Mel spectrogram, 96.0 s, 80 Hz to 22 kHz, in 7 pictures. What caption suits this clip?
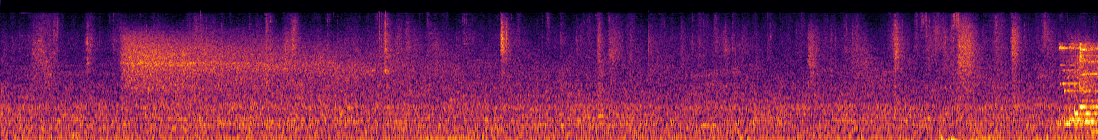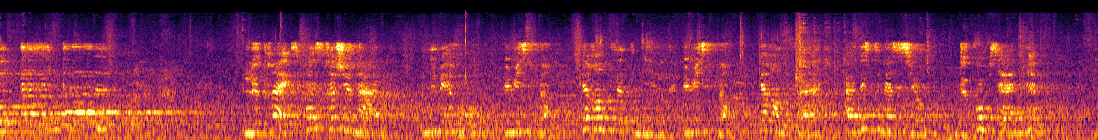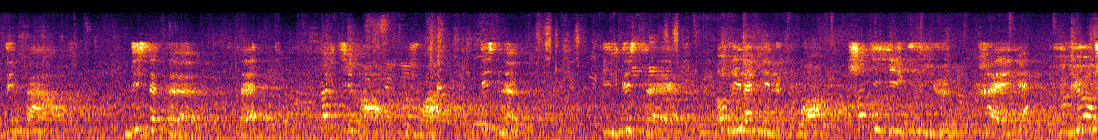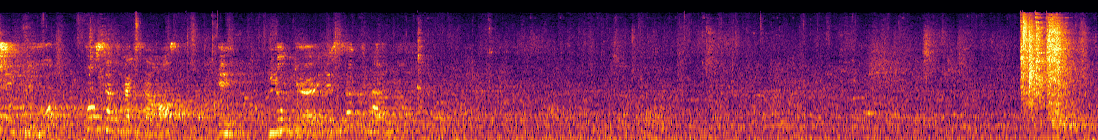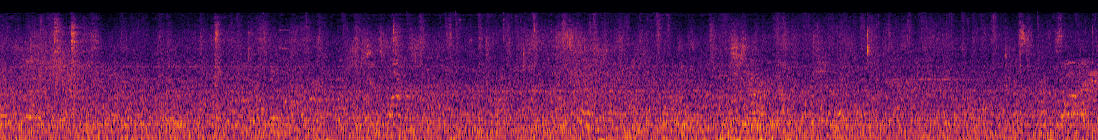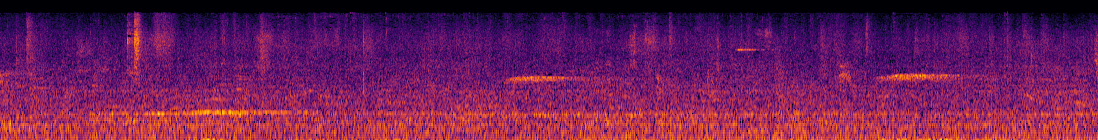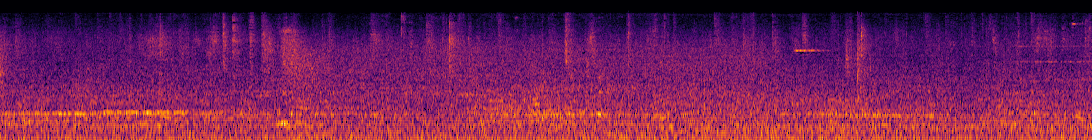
Mono recording of an announcement plus some ambience at the train station Gare du Nord in Paris. I recorded this on a wednesday afternoon in April. The recording was done with a Sennheiser ME64 mono mic and a Fostex FR-2 field recorder.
